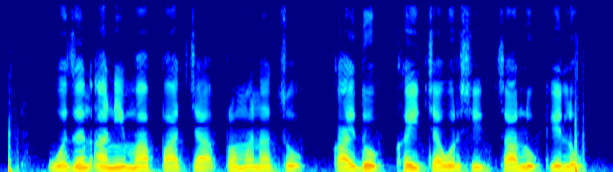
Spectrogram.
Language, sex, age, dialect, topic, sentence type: Marathi, male, 18-24, Southern Konkan, agriculture, question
